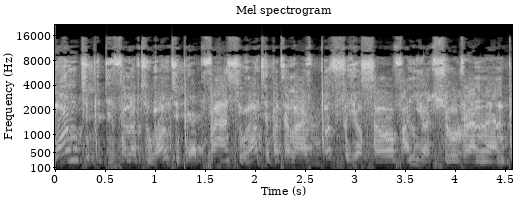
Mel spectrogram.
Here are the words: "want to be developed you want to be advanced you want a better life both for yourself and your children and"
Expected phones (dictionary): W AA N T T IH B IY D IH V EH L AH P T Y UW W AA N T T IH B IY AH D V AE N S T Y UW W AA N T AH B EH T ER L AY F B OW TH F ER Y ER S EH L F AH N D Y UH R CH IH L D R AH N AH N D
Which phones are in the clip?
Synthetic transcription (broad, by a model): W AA N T T IH B IY D IH V EH L AH P T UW W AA N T T IH B IY AH D V AE N S T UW W AA N T AH B EH T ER L AY F B OW TH F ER Y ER S EH L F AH N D Y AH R CH IH L D R AH N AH N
